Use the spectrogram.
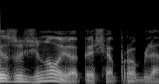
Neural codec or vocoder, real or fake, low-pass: none; real; 5.4 kHz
